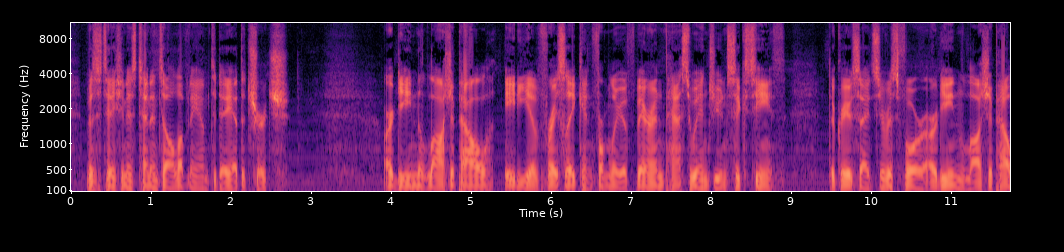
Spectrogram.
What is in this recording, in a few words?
Funeral Announcements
